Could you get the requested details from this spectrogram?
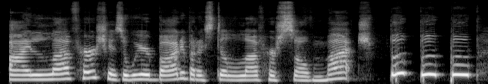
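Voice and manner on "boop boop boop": high, loud playful boops. Real, not acted. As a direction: bop the doll's nose with a squeaky boop. Playfully booping the doll's nose.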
